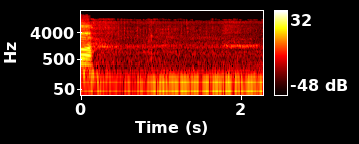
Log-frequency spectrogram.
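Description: A short spoken 'uh', then a steady low rumble.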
